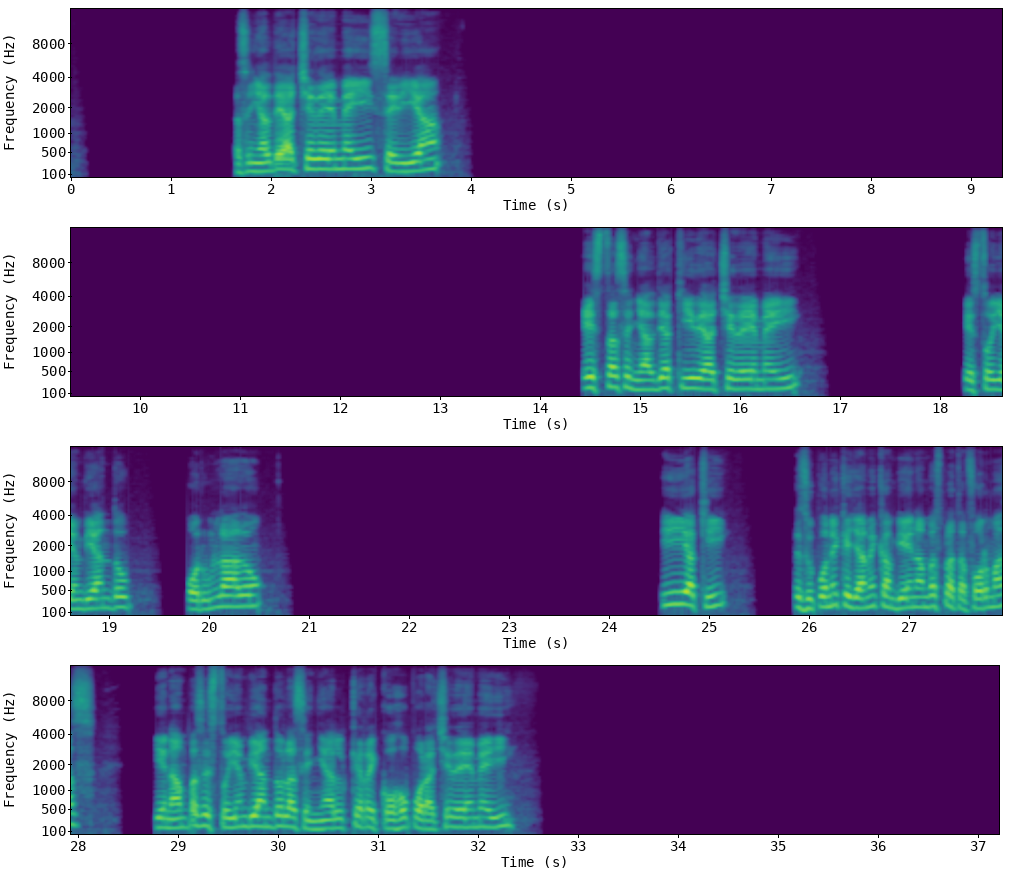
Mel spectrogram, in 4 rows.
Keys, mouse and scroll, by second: 12.1-37.2 drag.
